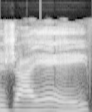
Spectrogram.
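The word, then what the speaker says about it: Gy: The word for woman is Gi, pronounced hard as in Guy. It forms itself into Jaye for the plural, but the G becomes soft in the plural, like JY-EI.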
